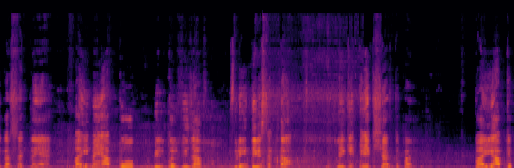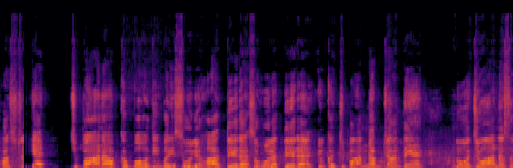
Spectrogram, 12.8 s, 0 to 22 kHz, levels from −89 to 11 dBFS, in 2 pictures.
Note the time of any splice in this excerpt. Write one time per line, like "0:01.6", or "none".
0:06.7

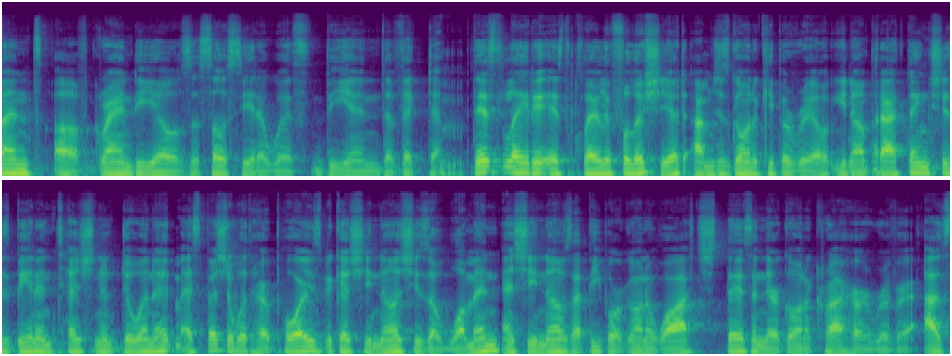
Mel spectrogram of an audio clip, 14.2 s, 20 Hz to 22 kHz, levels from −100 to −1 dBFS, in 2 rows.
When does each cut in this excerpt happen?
0:03.4

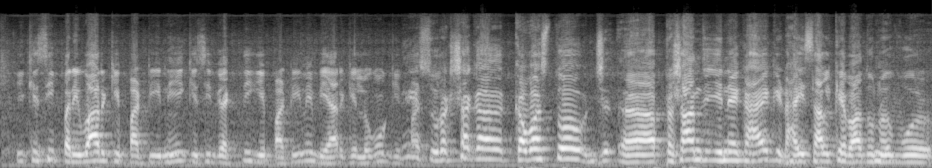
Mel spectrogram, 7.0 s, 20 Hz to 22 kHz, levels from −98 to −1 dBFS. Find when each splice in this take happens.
0:03.0

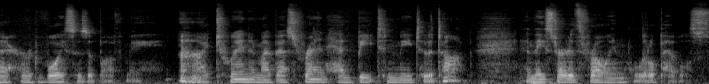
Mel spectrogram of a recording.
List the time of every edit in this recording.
none

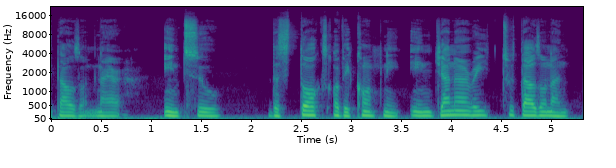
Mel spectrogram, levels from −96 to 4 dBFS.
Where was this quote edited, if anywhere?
none

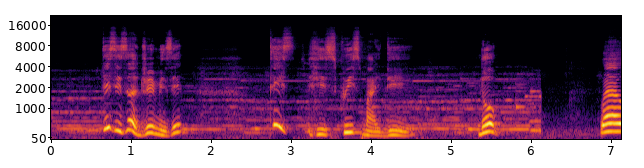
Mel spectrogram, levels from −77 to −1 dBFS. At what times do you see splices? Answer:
0:06.2

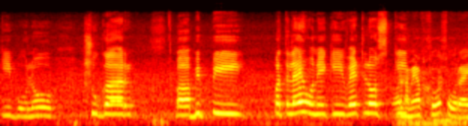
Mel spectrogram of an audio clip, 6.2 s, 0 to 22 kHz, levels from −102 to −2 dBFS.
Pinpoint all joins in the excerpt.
0:05.3

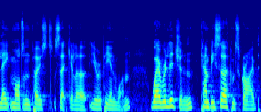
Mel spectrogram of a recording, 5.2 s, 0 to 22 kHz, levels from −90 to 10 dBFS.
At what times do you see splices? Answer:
0:03.9

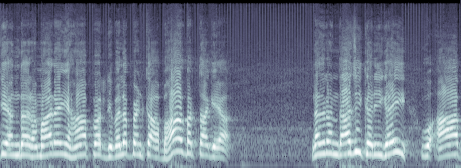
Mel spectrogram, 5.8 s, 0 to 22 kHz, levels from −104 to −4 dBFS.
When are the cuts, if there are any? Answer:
none

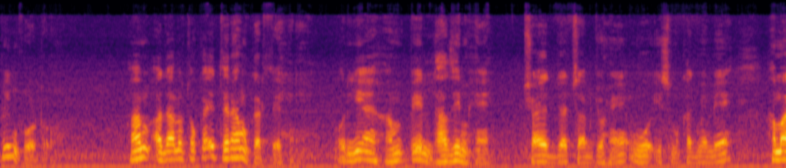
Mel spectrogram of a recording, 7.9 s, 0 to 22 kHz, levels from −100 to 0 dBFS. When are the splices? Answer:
0:05.1

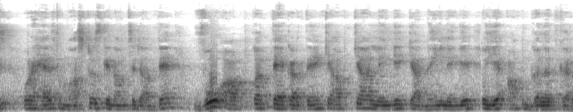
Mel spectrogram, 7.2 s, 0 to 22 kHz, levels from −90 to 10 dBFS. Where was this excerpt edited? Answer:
none

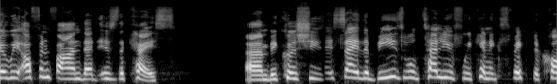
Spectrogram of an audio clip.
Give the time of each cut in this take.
0:03.4

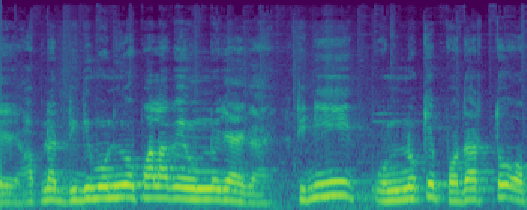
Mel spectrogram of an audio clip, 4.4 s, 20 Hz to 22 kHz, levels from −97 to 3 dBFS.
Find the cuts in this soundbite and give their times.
0:02.4
0:03.0

